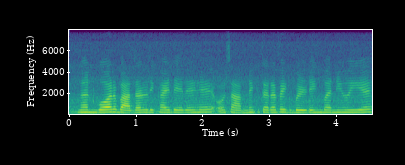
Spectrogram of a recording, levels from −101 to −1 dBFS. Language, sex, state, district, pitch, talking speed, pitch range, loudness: Hindi, female, Bihar, Gopalganj, 230 Hz, 210 wpm, 225-230 Hz, -22 LUFS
